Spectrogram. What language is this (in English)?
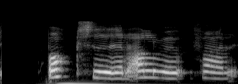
Icelandic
